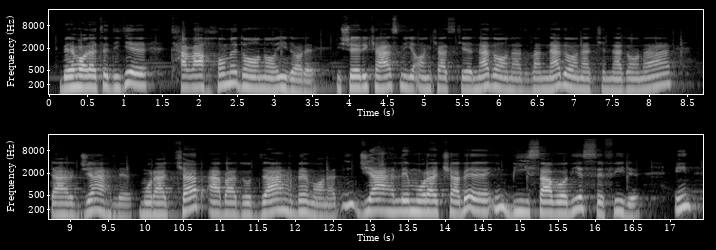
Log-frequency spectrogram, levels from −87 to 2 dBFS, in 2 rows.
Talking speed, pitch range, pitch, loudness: 115 wpm, 155-180 Hz, 170 Hz, -26 LUFS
